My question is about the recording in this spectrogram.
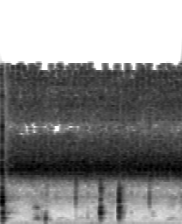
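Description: Steady high-pitched chorus of summer insects, with several sharp knocks over it, the loudest right at the start and smaller ones about half a second, a second and a quarter, and a second and a half in.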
